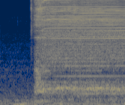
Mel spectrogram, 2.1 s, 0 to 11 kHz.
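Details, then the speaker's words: Cheap Amazon desktop CNC mill spindle, apparently fixed at 12,000 rpm, spun up: a steady, high, hissy whine with a sharp tonal edge. The owner worries it sounds bad; the cause is not confirmed. Abnormal spindle noise. "Звук, разве звук не плохой? Разве это не звучит плохо? Я просто беспокоюсь об этом..."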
